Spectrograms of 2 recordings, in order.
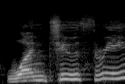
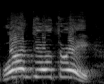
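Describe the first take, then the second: First: It is said at moderate volume. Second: It is yelled loudly.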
